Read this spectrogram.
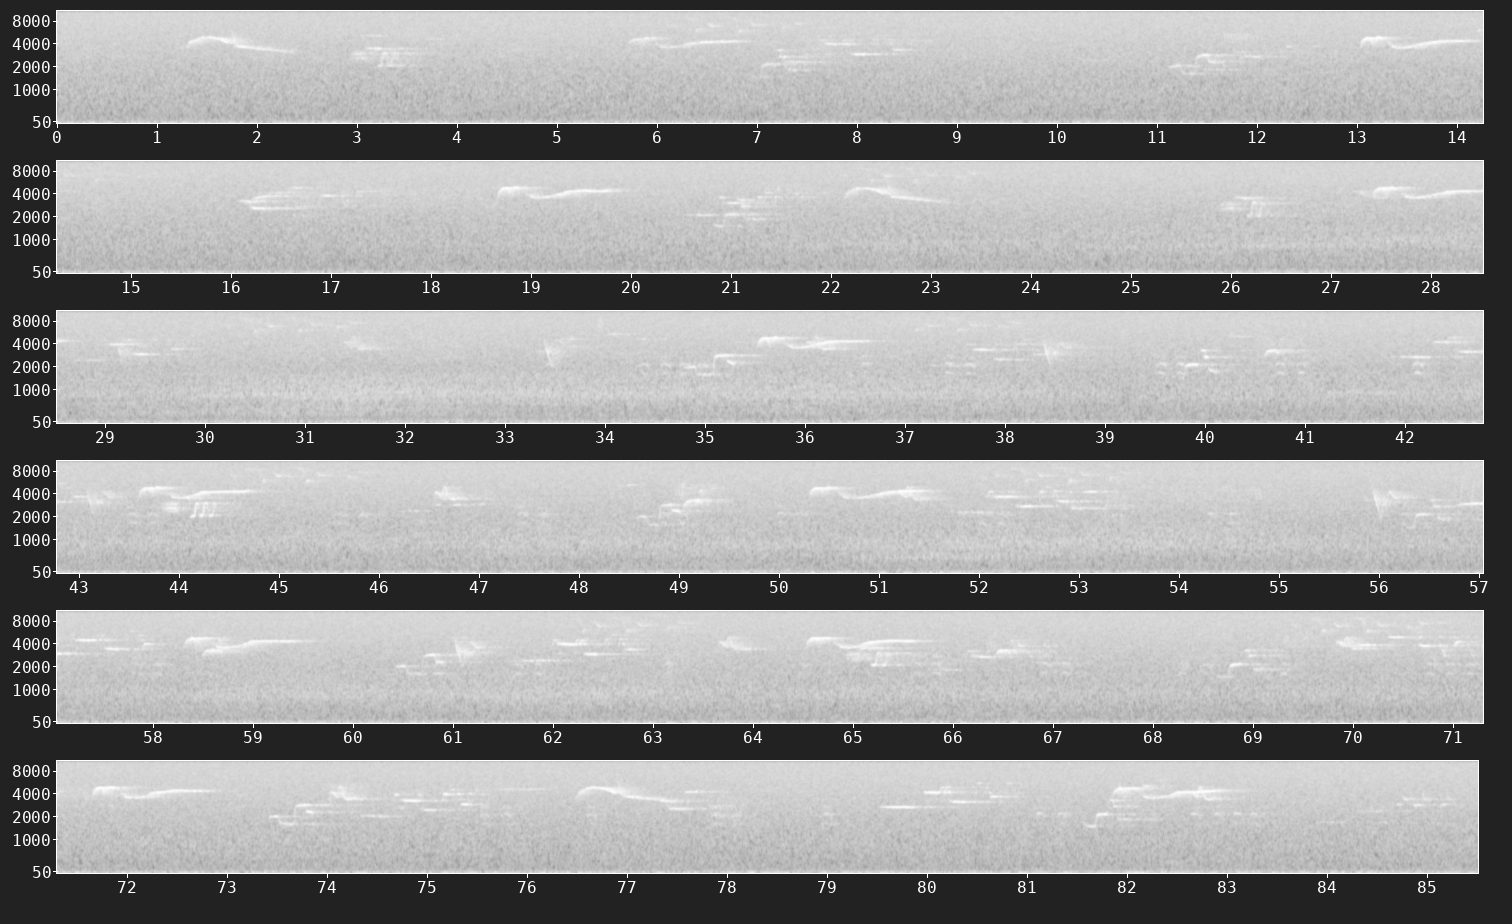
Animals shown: Wood Thrush (Hylocichla mustelina)
White-breasted Nuthatch (Sitta carolinensis)
Blackburnian Warbler (Setophaga fusca)
Blue-headed Vireo (Vireo solitarius)
Eastern Wood-Pewee (Contopus virens)
Hermit Thrush (Catharus guttatus)

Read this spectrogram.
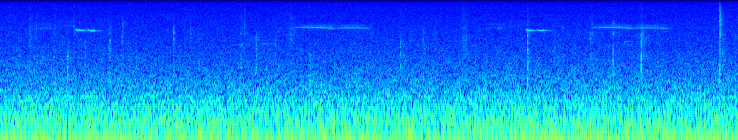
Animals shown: Black-throated Green Warbler (Setophaga virens)
Swainson's Thrush (Catharus ustulatus)
Dark-eyed Junco (Junco hyemalis)

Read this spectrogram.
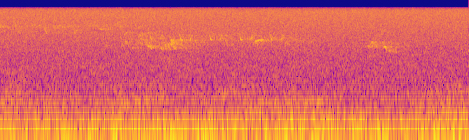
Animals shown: Red-eyed Vireo (Vireo olivaceus)
Ovenbird (Seiurus aurocapilla)

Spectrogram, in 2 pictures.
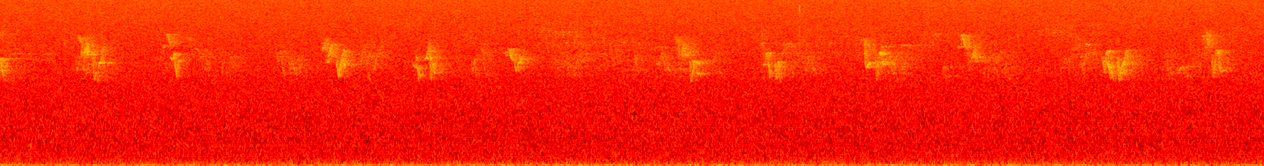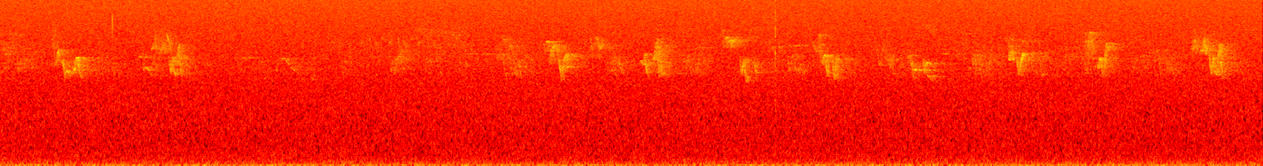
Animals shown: Red-eyed Vireo (Vireo olivaceus)

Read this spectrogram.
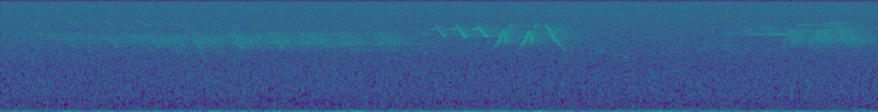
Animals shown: Black-and-white Warbler (Mniotilta varia)
Ovenbird (Seiurus aurocapilla)
Chestnut-sided Warbler (Setophaga pensylvanica)

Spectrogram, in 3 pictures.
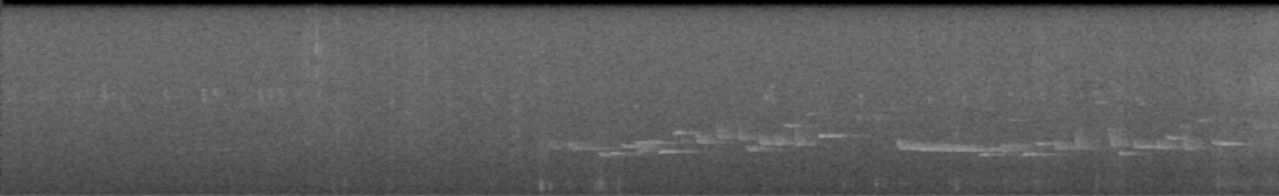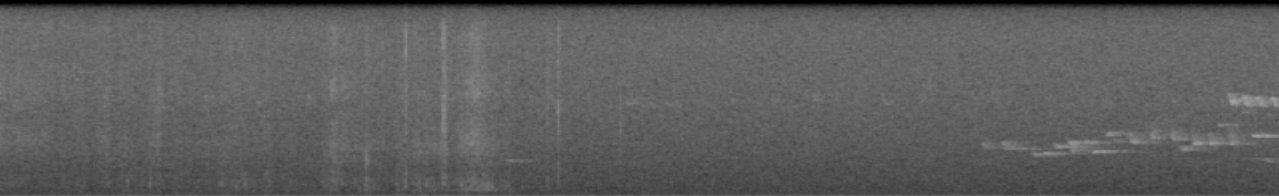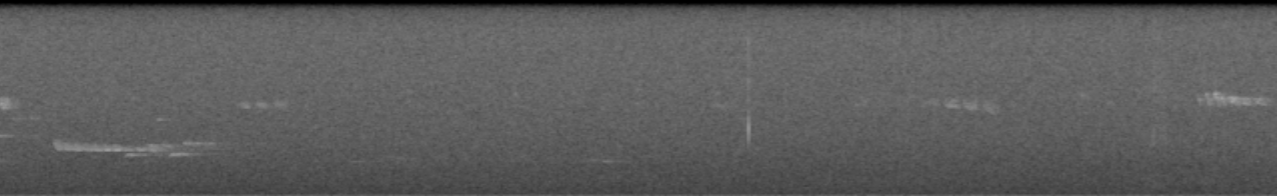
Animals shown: Winter Wren (Troglodytes hiemalis)
Golden-crowned Kinglet (Regulus satrapa)

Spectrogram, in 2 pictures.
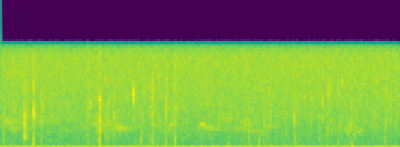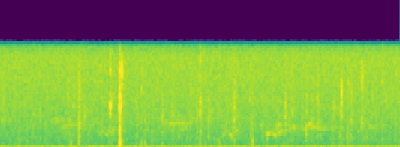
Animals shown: Scarlet Tanager (Piranga olivacea)
Red-eyed Vireo (Vireo olivaceus)

